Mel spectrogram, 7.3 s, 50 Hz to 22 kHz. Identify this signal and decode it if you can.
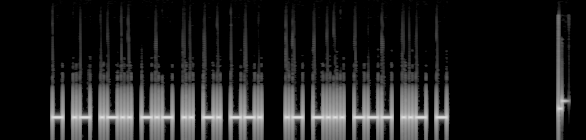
Morse code, heard as a keyed tone, about 28 wpm, 700 Hz. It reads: TALKING ABOUT
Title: Sets of 2 Words 28wpm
